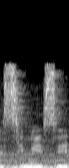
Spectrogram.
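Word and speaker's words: Tzimisce: about is gonna say I refuse to say see me see because I think it sounds really silly that what they're actually called though that's how they want us to pronounce it but I refuse easy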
